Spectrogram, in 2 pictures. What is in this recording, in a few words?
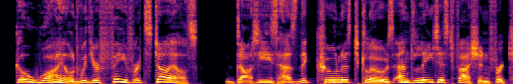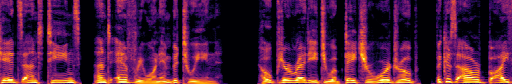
Casual Conversational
